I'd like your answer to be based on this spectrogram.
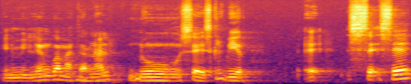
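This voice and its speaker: A man with a Togolese accent and a medium pitch speaks at a very slow pace with ordinary pitch variation. Audible room echo is present. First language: Tem (speaking Spanish). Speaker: writer. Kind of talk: interview. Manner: halting.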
